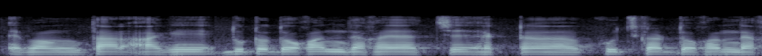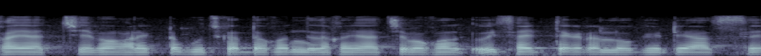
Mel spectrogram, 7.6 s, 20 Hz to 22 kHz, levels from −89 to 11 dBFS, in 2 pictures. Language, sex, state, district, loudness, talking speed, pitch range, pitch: Bengali, male, West Bengal, Purulia, -22 LUFS, 220 wpm, 120-125 Hz, 120 Hz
